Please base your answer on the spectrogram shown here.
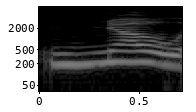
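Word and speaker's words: know: that this long word has the root no in it remember that when K and N occur together at the beginning of a root the K is silent and this o w uses the long o sound so we're going to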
